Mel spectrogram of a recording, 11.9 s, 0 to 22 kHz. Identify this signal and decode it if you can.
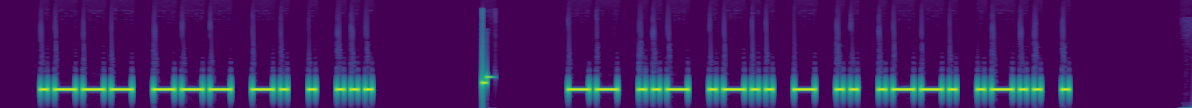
Morse code, heard as a keyed tone, about 17 wpm, 700 Hz. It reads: JONES MULTIPLE
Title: Sets of 5 Words - New Word Drill - 17wpm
